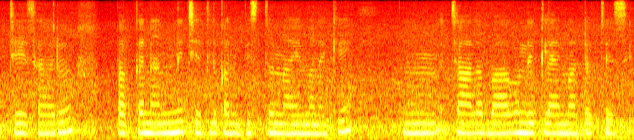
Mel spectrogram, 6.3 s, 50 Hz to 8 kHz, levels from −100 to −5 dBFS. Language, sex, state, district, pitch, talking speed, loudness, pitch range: Telugu, female, Telangana, Karimnagar, 205 Hz, 115 wpm, -15 LUFS, 200-210 Hz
